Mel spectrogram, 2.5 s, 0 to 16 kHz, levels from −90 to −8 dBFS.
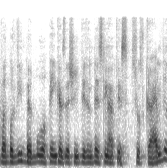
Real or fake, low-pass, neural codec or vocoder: fake; 10.8 kHz; codec, 24 kHz, 1.5 kbps, HILCodec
